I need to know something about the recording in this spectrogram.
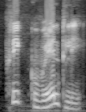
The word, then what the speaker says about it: frequently: तो प्रोनाउंस करेंगे इसे FRE इसे पढ़ते हैं फ्री। क्या पढ़ते हैं? फ्री। QUEN इसको पढ़ते हैं क्वेन। क्या पढ़ते हैं? क्वेन। TLY टी से पढ़ेंगे टा और LY से पढ़ते हैं ली। तो ये हो गया फ्रीक्वेंटली।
